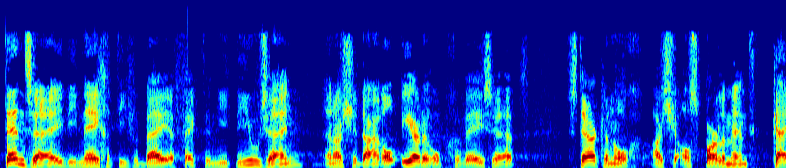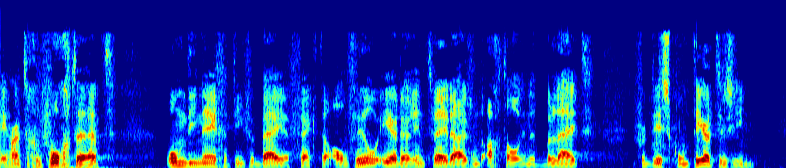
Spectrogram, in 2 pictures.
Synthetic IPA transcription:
tɛnzɛjdinejχativəbɛjɛfɛk̚tənitniwzɛjn | ɛnɑʃjədaːɹɑlˠɪːɹdəɹɔpχəʋejzəɦɛp̚t | stɛɹkəɹnɔχɑʃjəʔɑlˠspɑɹləmɛntkɛjɦɑɹtχəvɔχtəɦɛp̚t | ɔmdinejχativəbɛjɛfɛktənʔɑ̰lˠvɪːlˠɪːɹdəɹɪntʋejdœɥzəntɑ̰χtɑlˠɪnɦəd̚bəlɛjt | fəɹdɪskɔntɪːɹtəzḭn

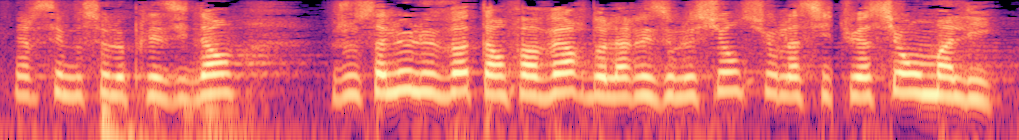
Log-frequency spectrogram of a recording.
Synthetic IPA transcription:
mɛʁsiməsjøləpχezid̪ɑ̃ | ʒəsalyləvɔt̪ɑ̃favœʁd̪əlaʁezɔlysjɔ̃syʁlasit̪ɥasjɔ̃omali

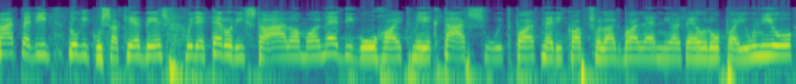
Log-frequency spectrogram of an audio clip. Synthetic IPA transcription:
maːrpɛd̪iɡlo̞ɡikuʃɒkeːrd̪eːʃho̞ɟɛc̚t̪ɛɾo̞ɾiʃt̪ɒaːlːɒmːɒlmɛd̪ːiɡoːɦɒjt̪meːkt̪aːrʃult̪pɒrt̪nɛɾikɒpt͡ʃo̞lɒd̪bɒnlɛnːiɒzɛuɾoːpɒjiuːnijoː

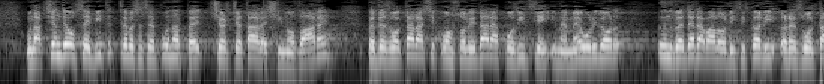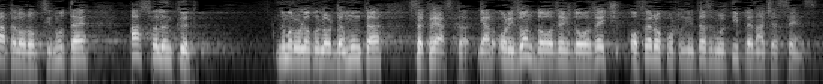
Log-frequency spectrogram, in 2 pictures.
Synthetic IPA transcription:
unak̚t͡ʃet̪d̪e̞o̞se̞bit̪ːɾe̞buje̞səse̞punəpe̞t͡ʃe̞rt͡ʃe̞t̪aɾe̞ʃiːno̞vaɾe̞ | pe̞d̪e̞zvo̞lt̪aɾeaʃiko̞nso̞lid̪aɾeapo̞zit̪sije̞jʔime̞me̞uɾilo̞rɨnve̞d̪e̞ɾeavalo̞ɾifikəɾire̞zult̪at̪e̞lo̞ɾo̞p̚t̪sinut̪e̞ast̪fe̞lɨŋkɨt̪ | numəɾulo̞kuɾilo̞rd̪e̞muŋkəsəkɾeaskə̰jaroɾizo̞nt̪̚d̪o̞əze̞t͡ʃʲd̪o̞əze̞t͡ʃʲo̞fe̞ɾopo̞rt̪unit̪ət̪sʲmult̪iple̞ɨnat͡ʃe̞st̪se̞ns

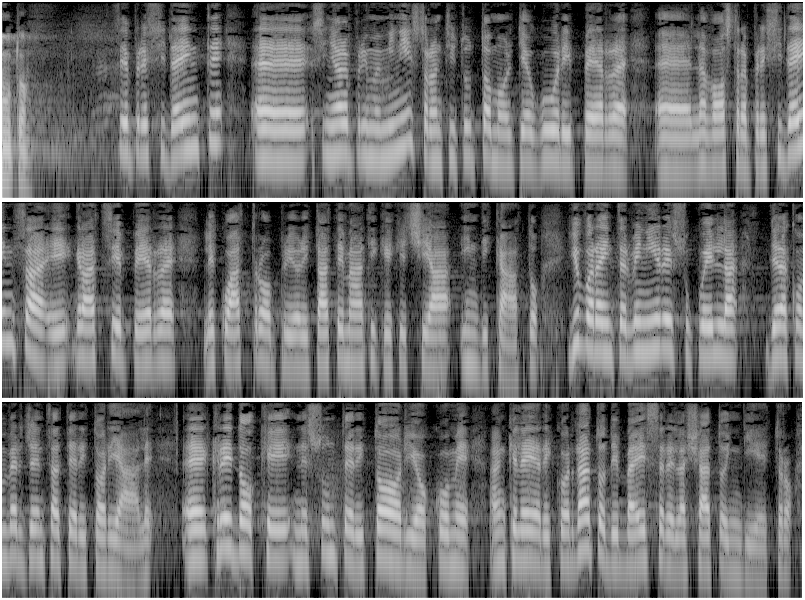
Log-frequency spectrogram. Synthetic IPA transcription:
ut̪o | ɡat̪sːjepɾesid̪ɛnt̪e | siɲːoːɾapɾiːmominist̪ɾoantsit̪ut̪ːoamolt̪iawɡuːɾiper | lavɔst̪ɾapɾesid̪ɛnt̪saeɡɾat̪sːjeperlekwat̪ːɾopɾioɾit̪at̪ːemaːt̪ik̟ek̟et͡ʃiaind̪ikaːt̪oiːovorːɛjint̪erveniːɾesukːwelːa | d̪elːakoɱverd͡ʒɛnt̪sat̪erːit̪oɾja̰ːle | kɾeːd̪okenːesːunt̪erːit̪ɔːɾjokome | aŋk̟elɛjarːikord̪aːt̪od̪ɛbːaɛsːeɾelaʃːaːt̪oind̪jɛːt̪ɾo

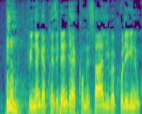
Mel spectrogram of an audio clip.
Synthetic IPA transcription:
fiːlən̩daŋkhɛɐpʁ̥ɛzidɛnthɛːɐkʰɔmɪsaːɐliːbəkʰɔleːɡɪnənʊntk

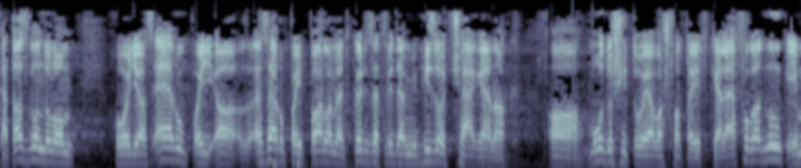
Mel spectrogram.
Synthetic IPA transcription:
t̪ɛɦaːt̪ɒzd̪ɡo̞nd̪o̞lo̞m | ho̞ɟɒzɛɾoːpjiʔzɛuɾoːpɒjipɒrlɒmɛnt̪kørɲɛzɛt̪ʋeːd̪ɛlmibizo̞t͡ʃːaːɡaːnɒk | ɒmoːd̪o̞ʃiːt̪oːjɒvɒʃlɒt̪ɒjit̪kɛlːɛlfo̞ɡɒd̪nuŋkeː

